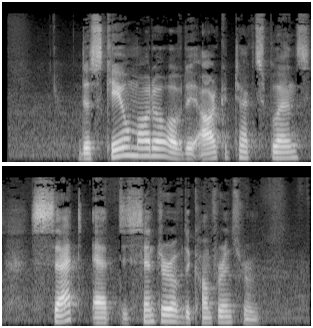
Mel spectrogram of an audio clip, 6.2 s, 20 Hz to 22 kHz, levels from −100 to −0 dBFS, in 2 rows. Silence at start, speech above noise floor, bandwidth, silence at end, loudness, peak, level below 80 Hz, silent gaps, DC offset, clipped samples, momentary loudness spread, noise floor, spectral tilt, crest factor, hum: 0.8 s; 28 dB; 16.5 kHz; 0.5 s; -20 LUFS; -2 dBFS; -70 dBFS; none; under 0.1%; under 0.1%; 11 LU; -48 dBFS; -3 dB/octave; 20 dB; none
